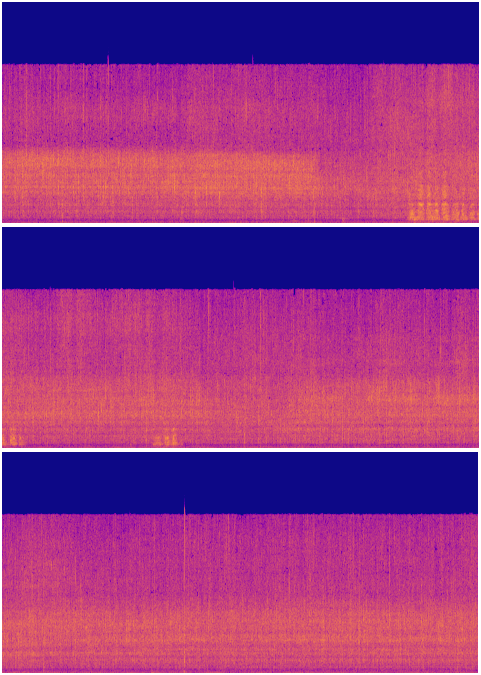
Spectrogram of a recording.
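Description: Floured pieces of liver sizzling in hot oil in a frying pan. Tongs turning the pieces clatter against the pan for about two seconds some eight seconds in, and once more briefly a few seconds later.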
